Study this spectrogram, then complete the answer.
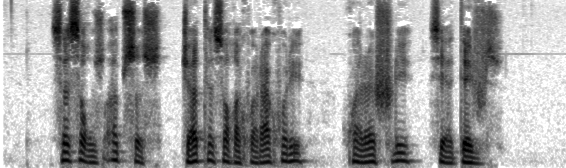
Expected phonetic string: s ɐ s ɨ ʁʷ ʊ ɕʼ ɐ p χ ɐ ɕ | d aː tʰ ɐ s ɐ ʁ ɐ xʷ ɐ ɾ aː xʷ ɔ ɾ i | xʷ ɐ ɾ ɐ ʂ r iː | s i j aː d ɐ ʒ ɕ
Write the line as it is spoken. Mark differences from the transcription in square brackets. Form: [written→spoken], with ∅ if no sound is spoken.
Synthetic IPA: s ɐ s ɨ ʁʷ ʊ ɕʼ ɐ p [χ→ɕ] ɐ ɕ | [d→d͡ʒ] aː tʰ ɐ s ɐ ʁ ɐ xʷ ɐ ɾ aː xʷ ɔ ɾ [i→iː] | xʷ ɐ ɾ ɐ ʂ r iː | s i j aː d ɐ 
